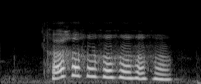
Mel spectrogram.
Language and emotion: Russian, neutral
